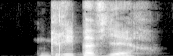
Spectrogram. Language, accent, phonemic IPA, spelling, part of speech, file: French, France, /ɡʁip a.vjɛʁ/, grippe aviaire, noun, LL-Q150 (fra)-grippe aviaire.wav
- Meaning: avian influenza (strain of influenza)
